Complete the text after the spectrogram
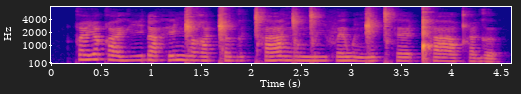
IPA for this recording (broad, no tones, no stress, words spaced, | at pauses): qiːqɛːjiːɗa heŋ͡ǁəʁa ǁəɡø ǀʰaːŋ͡ǀuŋ͡ǀiː fɛwəŋ͡ǁiǀʰɛː ǃʰaːqʰiɡ ə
